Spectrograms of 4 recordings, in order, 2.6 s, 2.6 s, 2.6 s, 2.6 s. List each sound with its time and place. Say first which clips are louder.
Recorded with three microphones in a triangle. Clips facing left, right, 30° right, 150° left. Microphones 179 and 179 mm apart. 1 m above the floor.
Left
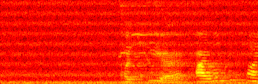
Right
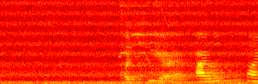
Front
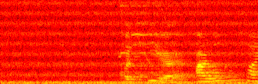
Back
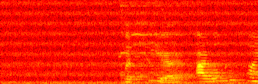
1.2 s a woman speaking: even, front 2 dB; 5° right, 9.5 m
